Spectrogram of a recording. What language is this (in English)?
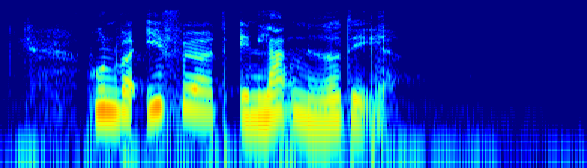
Danish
